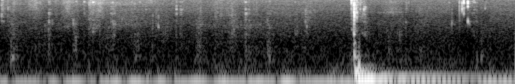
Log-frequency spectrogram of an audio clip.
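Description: Chewing of a crunchy mince pie, soft repeated crunches and mouth clicks with one louder bite near the end, no talking.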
